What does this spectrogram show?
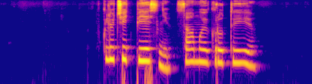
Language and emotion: Russian, sad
